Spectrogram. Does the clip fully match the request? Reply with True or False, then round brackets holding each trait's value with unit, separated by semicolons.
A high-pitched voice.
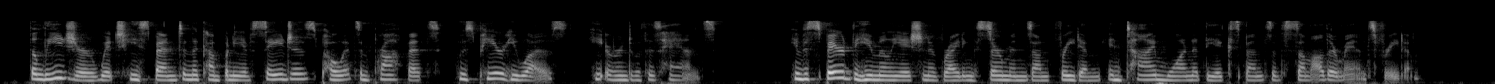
True (205 Hz)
